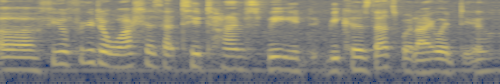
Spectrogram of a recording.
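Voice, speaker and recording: A woman's voice amid noticeable background noise. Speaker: mental health vlogger. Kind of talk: personal vlog monologue. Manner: slow; halting.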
